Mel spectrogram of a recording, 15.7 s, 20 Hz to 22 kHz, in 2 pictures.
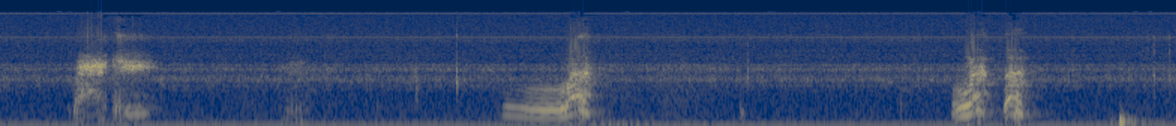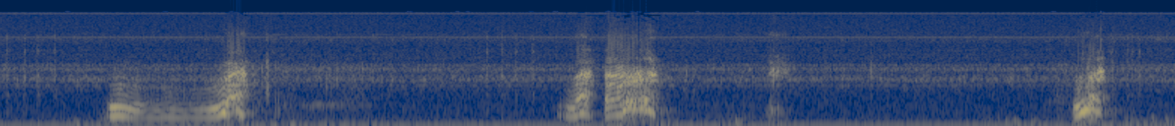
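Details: ['Young Yorkshire Terrier, 21 weeks old, reacting to the camera with short sharp yaps and a few whiny, pitch-bending barks spaced a few seconds apart in a quiet room.']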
